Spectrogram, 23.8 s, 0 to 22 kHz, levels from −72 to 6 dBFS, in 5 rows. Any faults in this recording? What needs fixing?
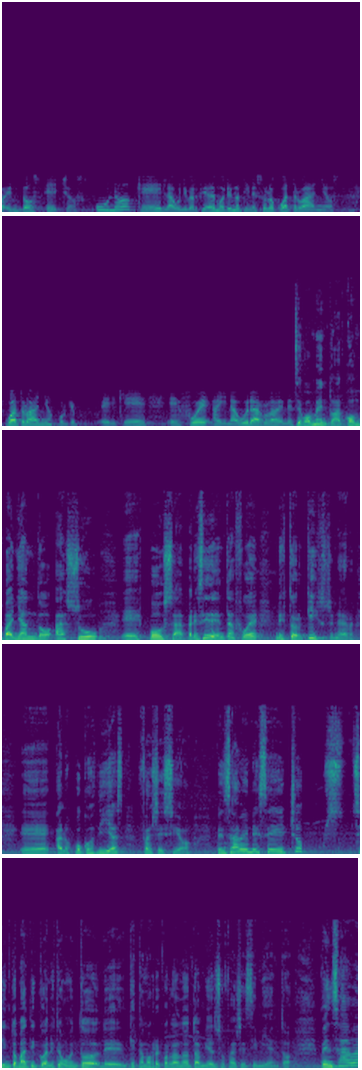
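From 0.0 to 8.69 s the audio is band-limited, with nothing above 3.8 kHz, about 10 dB quieter, and has a different tone and a noise floor around 40 dB below the signal. At 8.69 s a 20 ms silence is followed by full bandwidth and level. This is likely an input switched to a poorer device, such as a secondary microphone or a headset call profile, before the system returned to the main input. Locking the input device and disabling automatic headset or call-profile switching before recording prevents this.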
